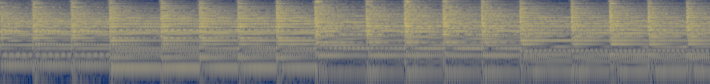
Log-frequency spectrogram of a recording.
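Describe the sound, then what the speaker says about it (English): Two synthesized piano parts panned hard left and right play steady repeated chord stabs in an even rhythm, with the chords changing every few beats, loud and upfront with no voices. "Then I combined those two pianos together, and I panned one to the right and one to the left"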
